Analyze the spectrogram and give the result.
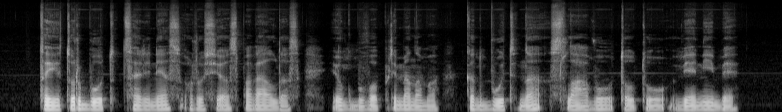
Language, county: Lithuanian, Klaipėda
